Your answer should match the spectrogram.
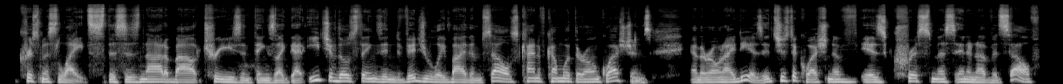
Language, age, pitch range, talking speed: English, 30-49, 100-125 Hz, 225 wpm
